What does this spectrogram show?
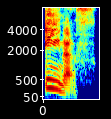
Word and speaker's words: Enos: It's pronounced Enus. Well, if I say enus, you're gonna make a joke that it rhymes with another word.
